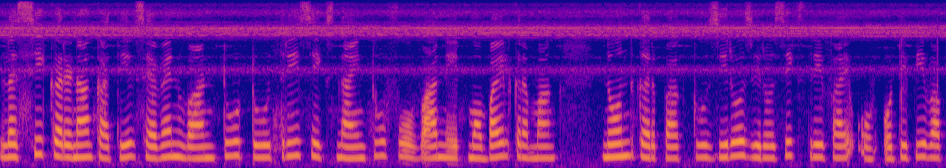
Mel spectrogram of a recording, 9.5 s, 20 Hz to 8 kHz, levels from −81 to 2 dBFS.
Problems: none marked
